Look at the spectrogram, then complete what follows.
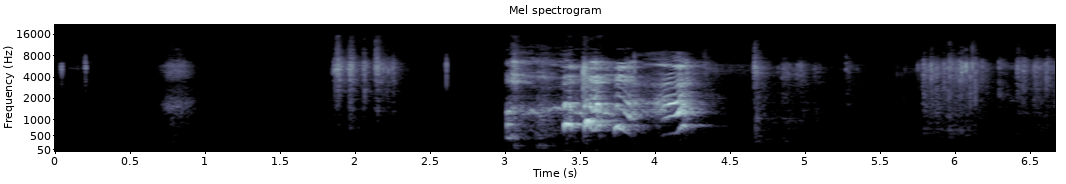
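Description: A boy laughing loudly in one burst of about a second and a half, a few seconds in, after faint short sounds.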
